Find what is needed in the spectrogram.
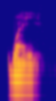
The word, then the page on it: whey: British English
